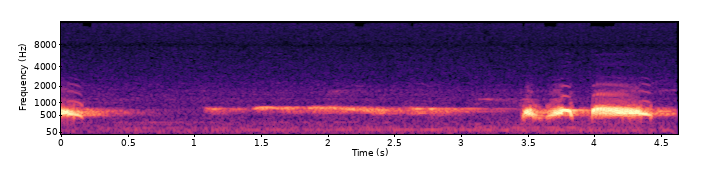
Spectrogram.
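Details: Decoy spotted dove cooing to draw in wild doves. A soft, steady drawn-out low coo comes first, then a short run of louder, throaty coo notes, with a faint low hum in the background.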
